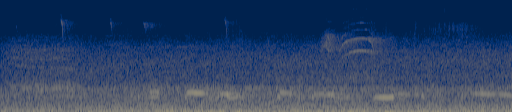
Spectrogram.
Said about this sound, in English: I hear a variety of birds.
